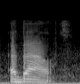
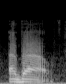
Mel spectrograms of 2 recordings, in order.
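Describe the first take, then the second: The two takes are said the same way.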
